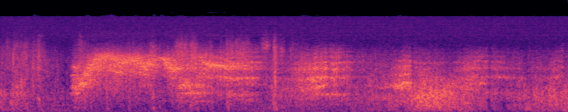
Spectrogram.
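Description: Large wings flap heavily.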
